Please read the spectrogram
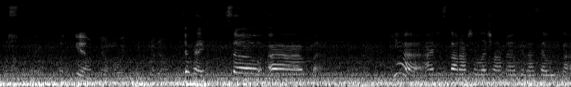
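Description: Steady road and engine rumble inside the cabin of a car driving at highway speed. A voice talks over it briefly around the middle and again near the end.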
